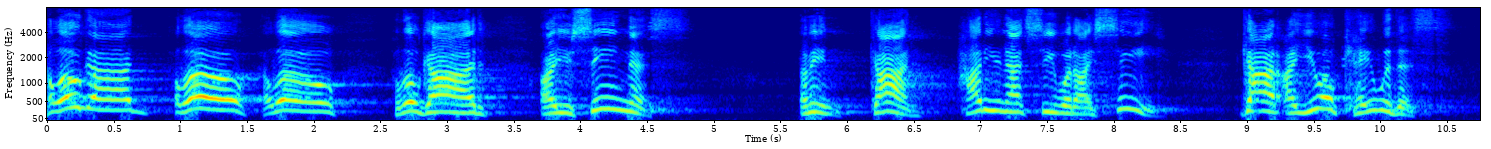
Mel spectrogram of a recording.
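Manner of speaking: put-on prophet voice crying out. Retelling how Habakkuk cried out to God: acting out Habakkuk crying out to God. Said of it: "he was crying out to God".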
